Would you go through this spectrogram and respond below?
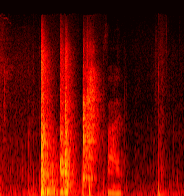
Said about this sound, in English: And it is a bonus round. You guys just roll your dice.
